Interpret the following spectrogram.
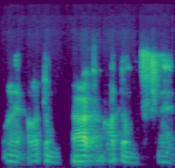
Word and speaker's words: autumn: Autumn. E é esquisito que esse N aqui, ele é mudo, tá?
